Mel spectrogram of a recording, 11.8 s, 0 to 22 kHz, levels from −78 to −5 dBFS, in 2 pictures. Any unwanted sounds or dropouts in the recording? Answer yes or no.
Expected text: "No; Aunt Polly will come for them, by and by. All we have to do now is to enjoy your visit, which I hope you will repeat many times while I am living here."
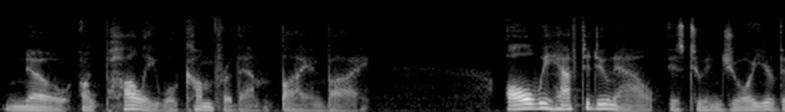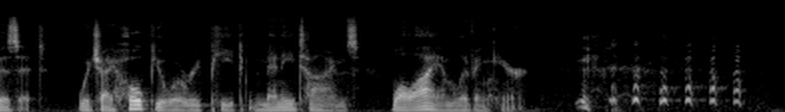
yes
